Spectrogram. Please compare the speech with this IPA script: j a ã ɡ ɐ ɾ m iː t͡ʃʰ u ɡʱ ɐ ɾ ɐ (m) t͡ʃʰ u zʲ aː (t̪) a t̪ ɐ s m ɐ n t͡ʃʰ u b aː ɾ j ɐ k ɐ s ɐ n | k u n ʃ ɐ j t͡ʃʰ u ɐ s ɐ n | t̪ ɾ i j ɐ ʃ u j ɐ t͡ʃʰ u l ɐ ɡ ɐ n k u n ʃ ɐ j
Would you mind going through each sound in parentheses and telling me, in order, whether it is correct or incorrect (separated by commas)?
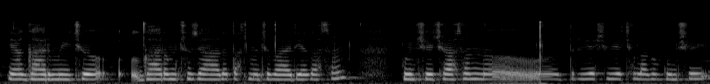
correct, incorrect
